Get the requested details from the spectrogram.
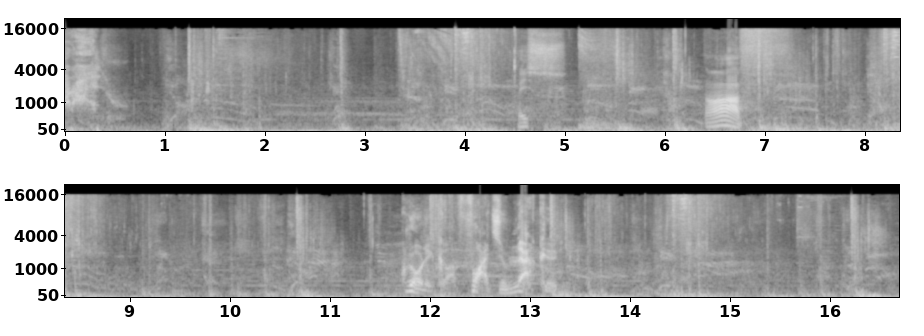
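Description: Punches and kicks thud sharply in a fighting game.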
